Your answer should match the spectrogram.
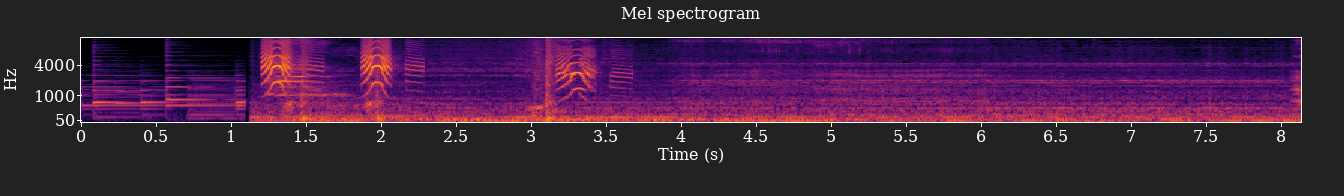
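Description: Piano music for about the first second. Then a low, dark droning score sets in, and three high squealing cries rise and fall over it in the next two seconds.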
